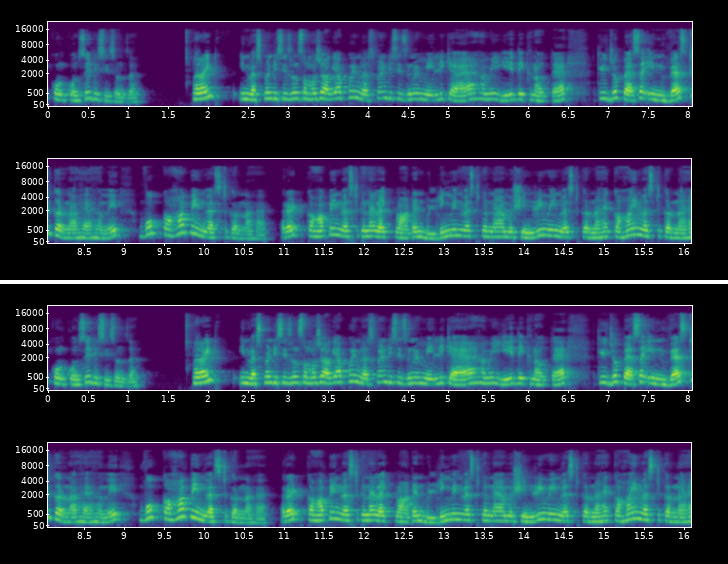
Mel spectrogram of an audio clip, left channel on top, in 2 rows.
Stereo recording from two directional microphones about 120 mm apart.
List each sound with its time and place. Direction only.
0.3 s a woman's voice: 25° left (ahead or behind)
1.8 s a woman's voice: 30° left (ahead or behind)
9.2 s a woman's voice: 15° left (ahead or behind)
9.7 s a woman's voice: centre (ahead or behind); by 11.8 s 25° left (ahead or behind)
11.9 s a woman's voice: 40° left (ahead or behind)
